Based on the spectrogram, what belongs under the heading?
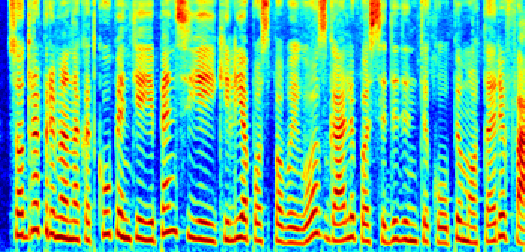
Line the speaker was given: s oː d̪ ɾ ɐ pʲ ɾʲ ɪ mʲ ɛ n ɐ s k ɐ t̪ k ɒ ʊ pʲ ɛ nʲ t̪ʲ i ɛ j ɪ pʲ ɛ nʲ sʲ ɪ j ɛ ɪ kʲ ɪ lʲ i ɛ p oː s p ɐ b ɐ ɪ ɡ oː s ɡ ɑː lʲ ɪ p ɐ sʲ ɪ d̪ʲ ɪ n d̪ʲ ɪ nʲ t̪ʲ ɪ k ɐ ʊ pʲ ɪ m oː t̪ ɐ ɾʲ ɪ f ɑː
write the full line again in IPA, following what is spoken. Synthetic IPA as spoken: s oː d̪ ɾ ɐ pʲ ɾʲ ɪ mʲ ɛ n ɐ k ɐ t̪ k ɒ ʊ pʲ ɛ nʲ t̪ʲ i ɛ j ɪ pʲ ɛ nʲ sʲ ɪ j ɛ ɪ kʲ ɪ lʲ i ɛ p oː s p ɐ b ɐ ɪ ɡ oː s ɡ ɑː lʲ ɪ p ɐ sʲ ɪ d̪ʲ ɪ d̪ʲ ɪ nʲ t̪ʲ ɪ k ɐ ʊ pʲ ɪ m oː t̪ ɐ ɾʲ ɪ f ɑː

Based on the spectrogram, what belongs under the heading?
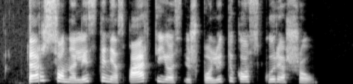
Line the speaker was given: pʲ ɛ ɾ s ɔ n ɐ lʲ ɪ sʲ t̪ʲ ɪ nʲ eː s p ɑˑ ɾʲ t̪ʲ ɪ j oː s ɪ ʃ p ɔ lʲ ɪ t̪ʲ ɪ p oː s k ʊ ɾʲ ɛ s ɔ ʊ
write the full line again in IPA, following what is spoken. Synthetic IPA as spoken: pʲ ɛ ɾ s ɔ n ɐ lʲ ɪ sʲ t̪ʲ ɪ nʲ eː s p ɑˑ ɾʲ t̪ʲ ɪ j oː s ɪ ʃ p ɔ lʲ ɪ t̪ʲ ɪ k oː s k ʊ ɾʲ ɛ ʃ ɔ ʊ

